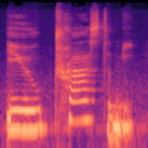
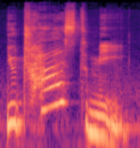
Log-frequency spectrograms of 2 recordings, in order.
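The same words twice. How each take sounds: First: The word trust gets no special stress. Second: The word trust is stressed and stands out. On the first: "instead of saying" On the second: "Trust is the word that I think is important in this sentence"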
